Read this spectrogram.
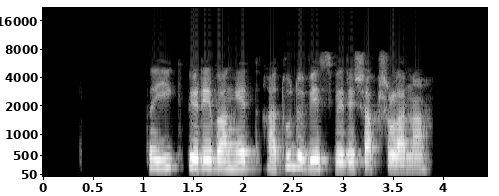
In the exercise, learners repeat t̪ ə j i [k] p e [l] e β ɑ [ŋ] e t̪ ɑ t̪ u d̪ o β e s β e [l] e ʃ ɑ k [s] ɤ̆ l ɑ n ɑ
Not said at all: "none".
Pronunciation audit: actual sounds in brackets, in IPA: k, ɾ, ŋ, ɾ, ʃ

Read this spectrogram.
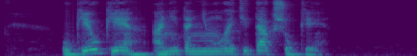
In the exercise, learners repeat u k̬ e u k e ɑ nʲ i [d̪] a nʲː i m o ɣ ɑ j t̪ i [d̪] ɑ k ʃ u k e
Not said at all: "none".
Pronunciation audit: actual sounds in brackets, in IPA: t̪, t̪

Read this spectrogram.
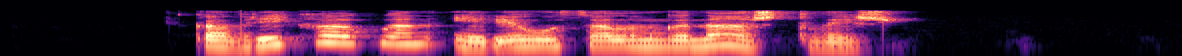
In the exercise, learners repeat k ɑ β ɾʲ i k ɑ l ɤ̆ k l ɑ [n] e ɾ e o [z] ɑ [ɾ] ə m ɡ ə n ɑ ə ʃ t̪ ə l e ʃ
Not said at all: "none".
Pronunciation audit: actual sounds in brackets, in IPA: n, s, l

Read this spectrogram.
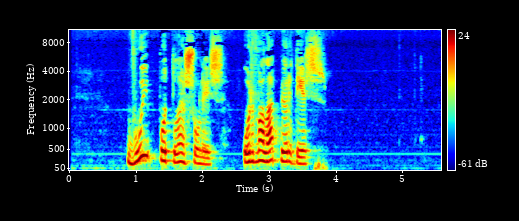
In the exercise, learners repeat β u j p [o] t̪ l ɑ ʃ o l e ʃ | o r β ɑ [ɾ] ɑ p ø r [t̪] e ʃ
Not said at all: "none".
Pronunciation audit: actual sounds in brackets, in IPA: o, l, d̪

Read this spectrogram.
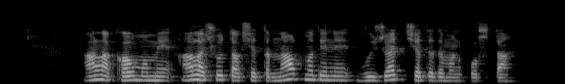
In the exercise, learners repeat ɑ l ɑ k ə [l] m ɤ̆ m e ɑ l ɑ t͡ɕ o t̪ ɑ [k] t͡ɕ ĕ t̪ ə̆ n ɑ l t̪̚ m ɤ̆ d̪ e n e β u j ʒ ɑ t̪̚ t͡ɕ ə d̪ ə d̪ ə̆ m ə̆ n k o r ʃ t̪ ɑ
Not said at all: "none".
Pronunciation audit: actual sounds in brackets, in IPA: l, k

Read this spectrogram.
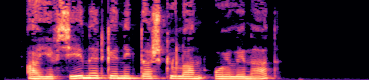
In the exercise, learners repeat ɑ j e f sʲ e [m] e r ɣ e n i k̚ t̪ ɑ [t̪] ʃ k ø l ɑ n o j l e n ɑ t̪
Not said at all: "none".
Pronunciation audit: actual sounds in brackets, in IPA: n, none

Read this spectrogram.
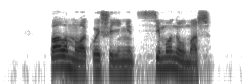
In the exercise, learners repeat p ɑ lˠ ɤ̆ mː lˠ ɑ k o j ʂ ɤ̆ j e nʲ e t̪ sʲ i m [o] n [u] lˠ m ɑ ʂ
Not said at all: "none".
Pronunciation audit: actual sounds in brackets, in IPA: o, u

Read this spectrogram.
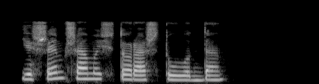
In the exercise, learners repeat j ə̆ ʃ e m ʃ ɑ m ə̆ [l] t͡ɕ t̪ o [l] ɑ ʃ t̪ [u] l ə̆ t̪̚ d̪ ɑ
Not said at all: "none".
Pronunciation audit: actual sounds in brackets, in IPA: none, ɾ, u

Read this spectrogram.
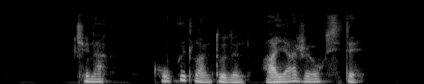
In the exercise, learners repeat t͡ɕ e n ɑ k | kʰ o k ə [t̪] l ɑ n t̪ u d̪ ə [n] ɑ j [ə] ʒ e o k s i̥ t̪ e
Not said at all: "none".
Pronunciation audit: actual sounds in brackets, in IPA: t̪, n, ɑ

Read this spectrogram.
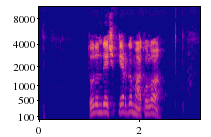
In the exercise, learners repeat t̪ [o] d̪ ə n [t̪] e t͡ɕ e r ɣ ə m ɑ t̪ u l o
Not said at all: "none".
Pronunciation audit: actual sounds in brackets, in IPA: u, d̪

